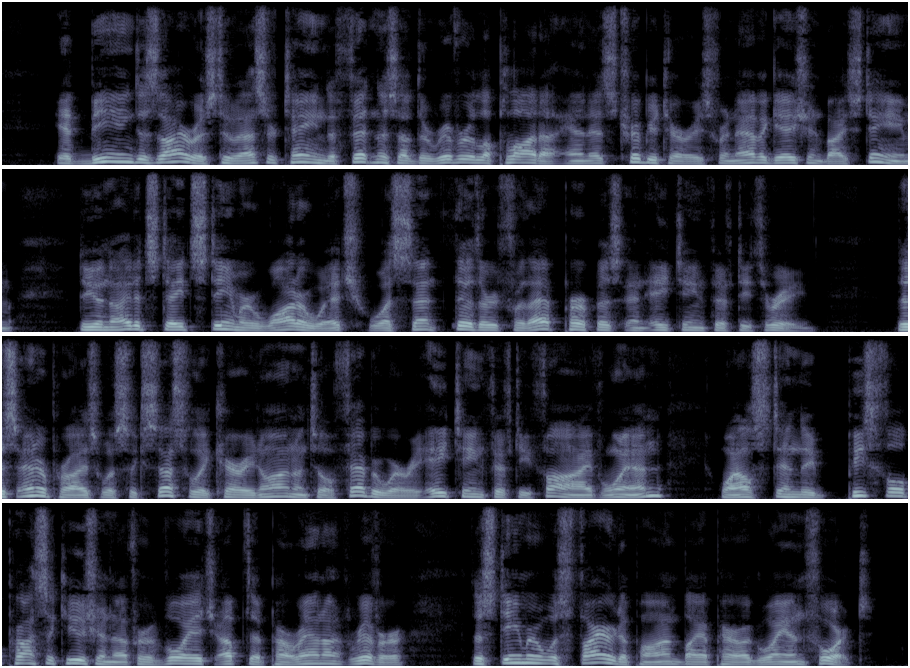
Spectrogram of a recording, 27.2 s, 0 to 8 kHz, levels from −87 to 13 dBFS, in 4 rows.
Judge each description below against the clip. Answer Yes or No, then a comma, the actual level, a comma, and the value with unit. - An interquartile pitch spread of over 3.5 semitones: Yes, average, 5.3 semitones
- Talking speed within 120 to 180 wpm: Yes, average, 140 wpm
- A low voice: Yes, low, 130 Hz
